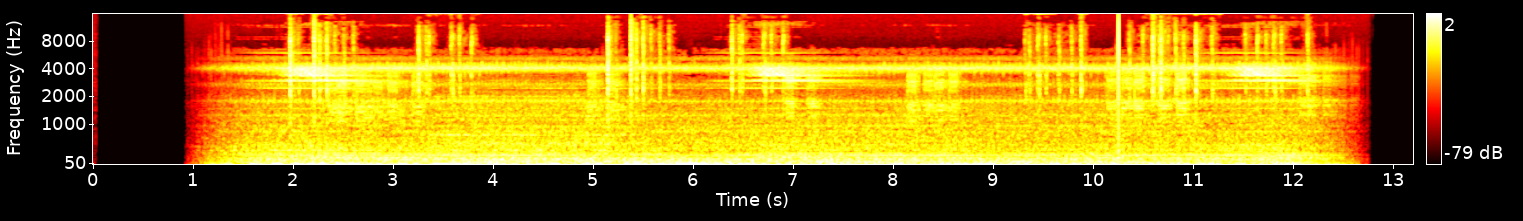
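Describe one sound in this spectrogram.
Machinery hums low and steadily.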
